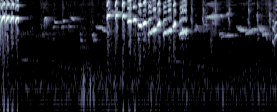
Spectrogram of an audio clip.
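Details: Vigorous song of a brown-chested jungle flycatcher, delivered to provoke rivals: a few quick high notes, a quiet gap, then a tumbling burst of varied bright twittering whistles fading into thin calls.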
